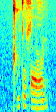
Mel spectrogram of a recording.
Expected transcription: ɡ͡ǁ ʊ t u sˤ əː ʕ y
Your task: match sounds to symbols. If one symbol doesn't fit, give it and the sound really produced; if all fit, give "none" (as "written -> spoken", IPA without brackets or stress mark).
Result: y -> i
